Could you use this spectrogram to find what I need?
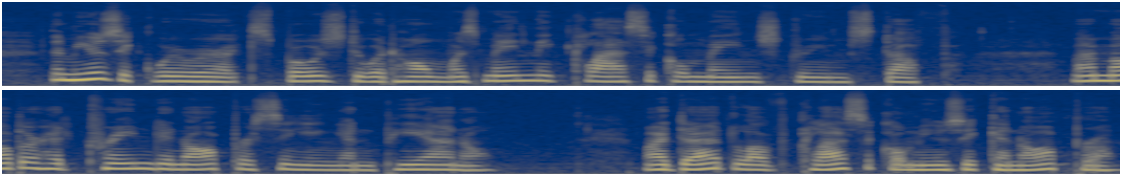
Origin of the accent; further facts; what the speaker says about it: Chatham, Ontario, Canada; now in Toronto, Canada; Chatham, Ontario, my hometown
